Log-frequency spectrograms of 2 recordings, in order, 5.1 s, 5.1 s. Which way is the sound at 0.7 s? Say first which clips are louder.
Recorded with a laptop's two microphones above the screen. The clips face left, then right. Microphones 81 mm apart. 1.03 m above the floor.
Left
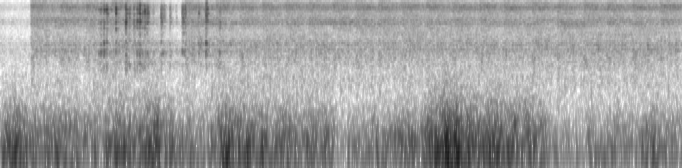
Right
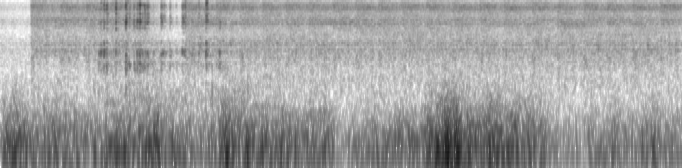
Right 2 dB; 30° right (ahead or behind).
